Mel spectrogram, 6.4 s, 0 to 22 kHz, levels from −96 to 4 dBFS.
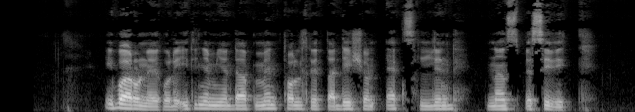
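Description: From start to finish the speech sounds watery and swirly, with sibilants carrying a thin metallic chirp; consonant onsets are smeared rather than crisp. This is likely MP3 compression at a low rate, consistent with roughly 64 kbps: short of bits, the encoder has dropped quieter frequency lines, which flicker in and out between frames.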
